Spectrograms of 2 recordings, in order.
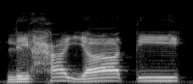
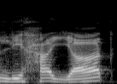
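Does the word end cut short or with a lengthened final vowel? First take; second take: lengthened; cut short. First: The word ends with a long, drawn-out final vowel. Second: The word ends abruptly on a silent final consonant. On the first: The speaker calls it right. "बल्कि लंबा करके पढ़ेंगे" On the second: The speaker calls it wrong. "ऐसे नहीं पढ़ेंगे, ताकि सुकून के साथ नहीं पढ़ेंगे"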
